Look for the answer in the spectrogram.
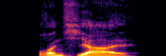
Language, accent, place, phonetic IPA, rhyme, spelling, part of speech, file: German, Germany, Berlin, [bʁɔnˈçi̯aːl], -aːl, bronchial, adjective, De-bronchial.ogg
- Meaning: bronchial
